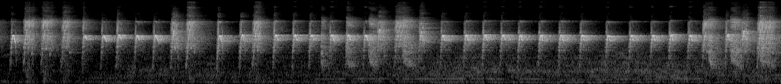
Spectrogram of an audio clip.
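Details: Grey-cheeked bulbul, its song used as a tutor for shamas and leafbirds, in an original unedited recording. A long, dense trill of quick, bright clipped notes runs for several seconds with small bursts of louder chatter.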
